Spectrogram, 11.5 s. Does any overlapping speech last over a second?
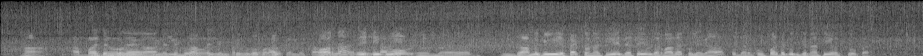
Yes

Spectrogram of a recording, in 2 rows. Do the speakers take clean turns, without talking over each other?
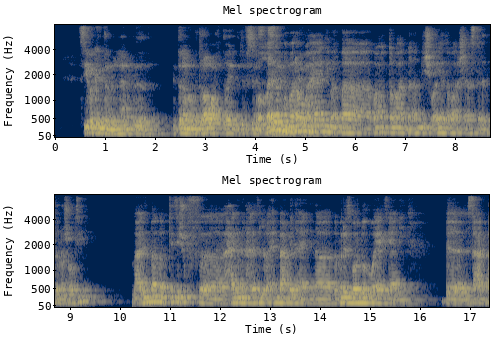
No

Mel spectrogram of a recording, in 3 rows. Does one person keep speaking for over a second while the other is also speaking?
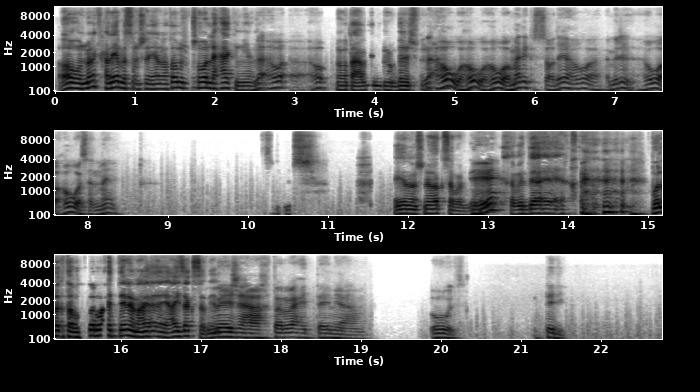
No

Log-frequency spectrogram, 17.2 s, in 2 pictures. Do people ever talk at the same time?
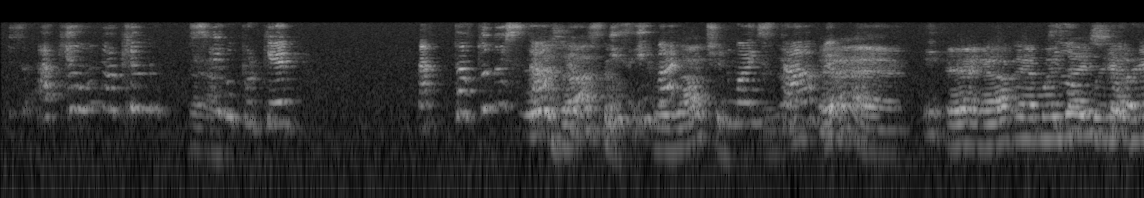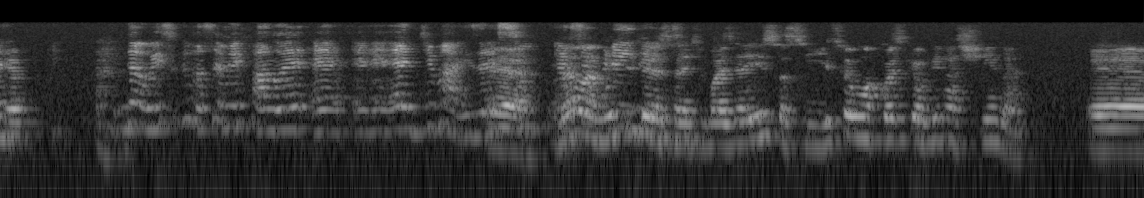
Yes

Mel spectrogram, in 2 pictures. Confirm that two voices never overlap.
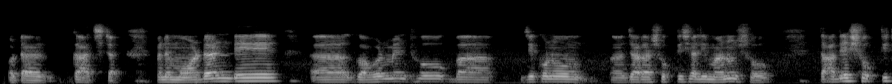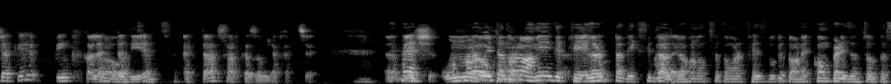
No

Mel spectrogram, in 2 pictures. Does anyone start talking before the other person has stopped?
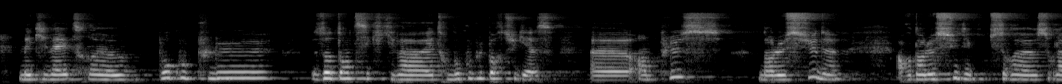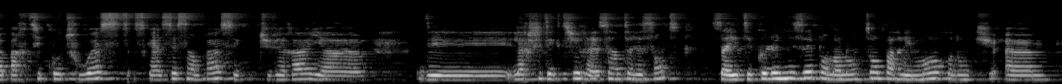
No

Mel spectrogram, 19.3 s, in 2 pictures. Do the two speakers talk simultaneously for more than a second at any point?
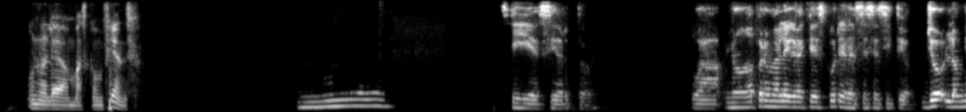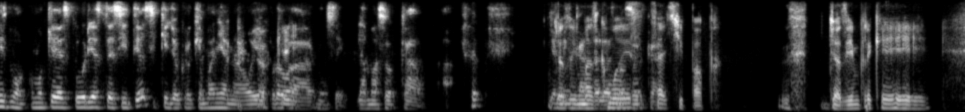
Yes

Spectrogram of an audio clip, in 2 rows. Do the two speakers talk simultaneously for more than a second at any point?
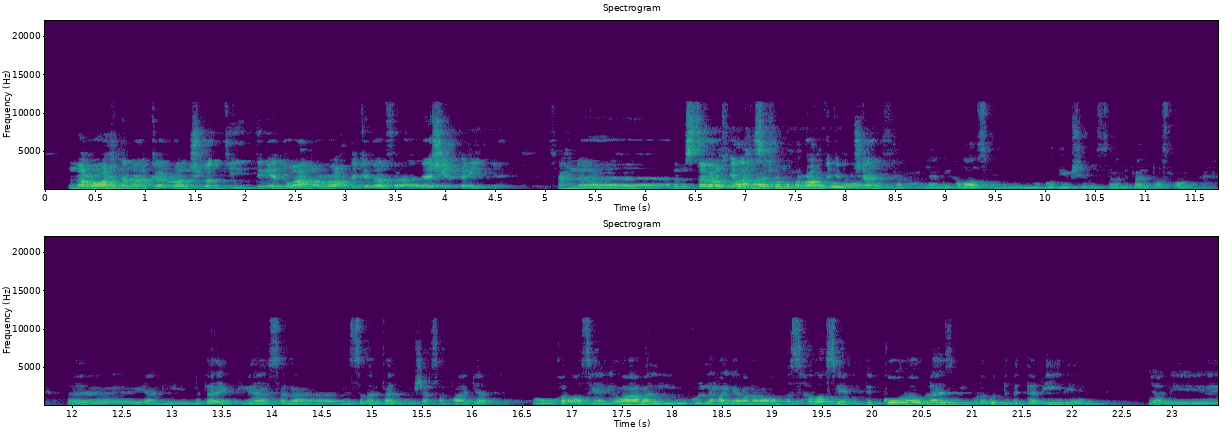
Yes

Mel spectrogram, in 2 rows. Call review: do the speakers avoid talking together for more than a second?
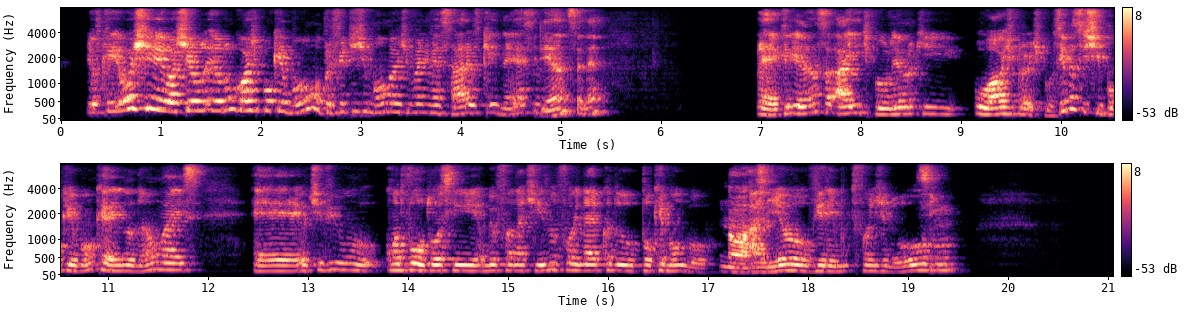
Yes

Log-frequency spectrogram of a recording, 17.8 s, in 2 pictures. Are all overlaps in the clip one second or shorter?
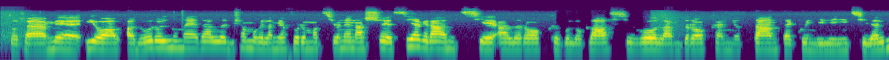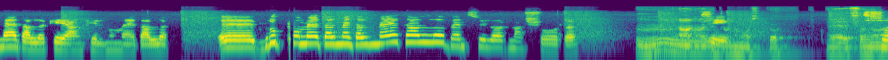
Yes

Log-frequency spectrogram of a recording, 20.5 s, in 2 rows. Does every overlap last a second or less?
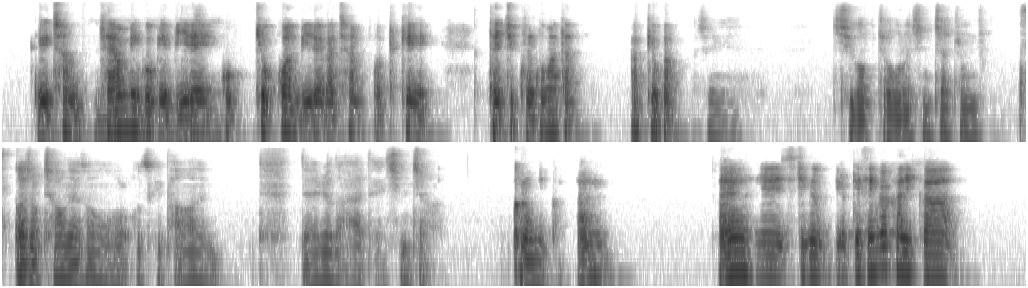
No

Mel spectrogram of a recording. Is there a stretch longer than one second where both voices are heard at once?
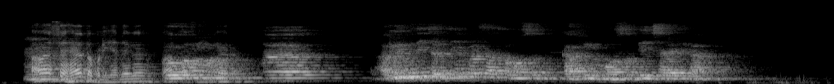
No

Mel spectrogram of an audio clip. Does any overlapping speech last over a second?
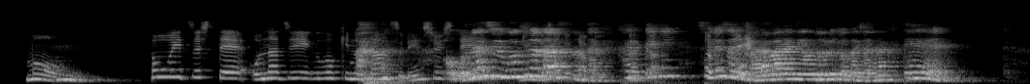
Yes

